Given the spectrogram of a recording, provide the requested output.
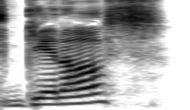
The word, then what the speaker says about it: genos: It's genos. Uh-huh. So it's spelled G-E-N-O-S. So this is like the root word where we would get genes or genetics or generation.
